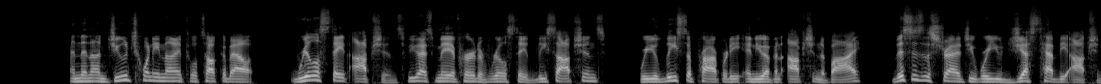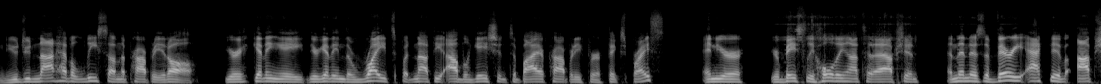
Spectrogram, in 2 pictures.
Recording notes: This was a live class recorded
